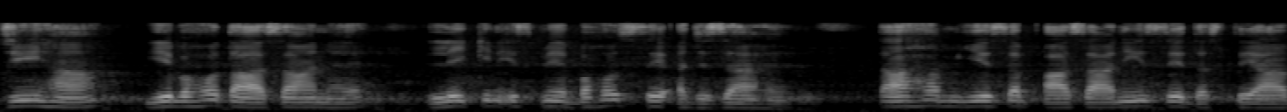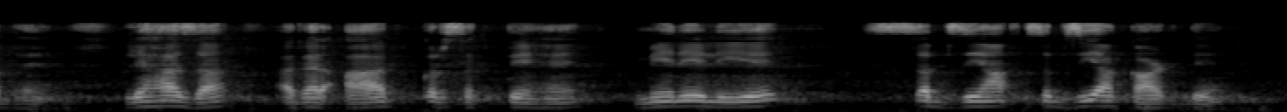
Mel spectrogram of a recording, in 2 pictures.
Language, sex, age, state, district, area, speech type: Urdu, male, 18-30, Delhi, North West Delhi, urban, read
